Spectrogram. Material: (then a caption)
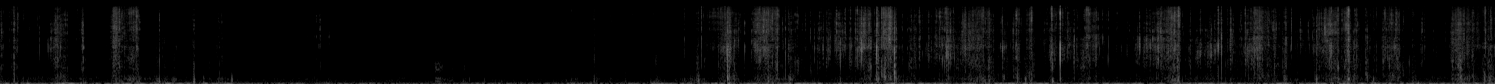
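Foam. A small orange textured foam ball is cupped in both hands, squeezed and rubbed with fingertips, producing dense, bright crinkling and tearing-like rustles. The scratchy texture softens to a quieter stretch in the early seconds, then grows louder and busier through the rest of the clip.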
